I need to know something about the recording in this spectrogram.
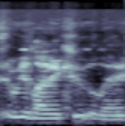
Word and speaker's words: Uilani Ku'ule: And I want to read this because I want to say thank you to Uilani Ku'ule. For most people who don't know how to pronounce Mary's name, it's Uilani Ku'ule.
